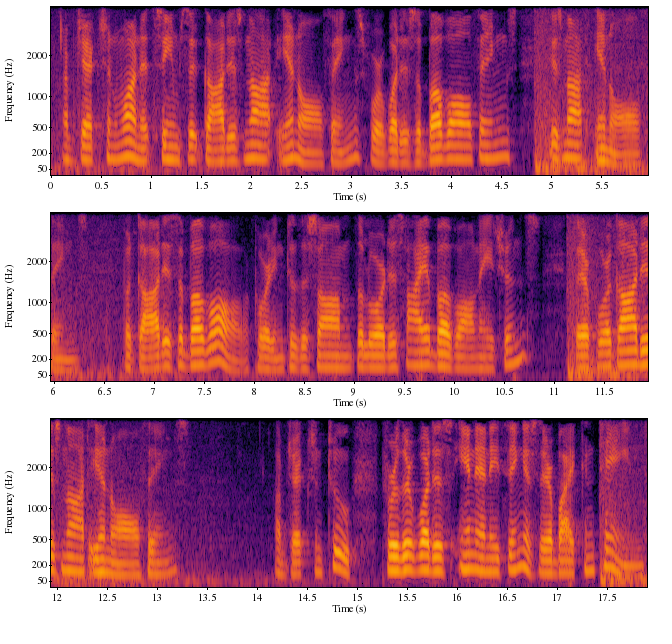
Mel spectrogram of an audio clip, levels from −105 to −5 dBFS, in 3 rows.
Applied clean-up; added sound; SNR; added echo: none; Shatter / Crushing / Boom; 19 dB; none.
